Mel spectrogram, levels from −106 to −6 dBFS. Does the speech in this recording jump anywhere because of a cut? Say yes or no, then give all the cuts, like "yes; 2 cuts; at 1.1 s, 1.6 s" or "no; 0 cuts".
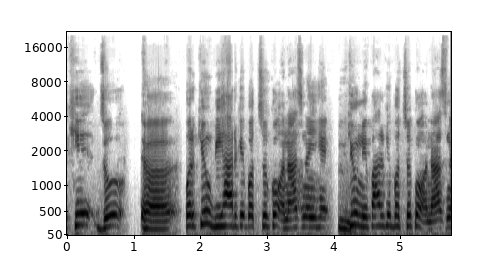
yes; 1 cut; at 1.7 s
